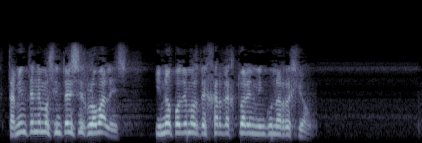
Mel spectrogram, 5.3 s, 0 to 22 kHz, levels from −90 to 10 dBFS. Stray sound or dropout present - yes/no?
no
